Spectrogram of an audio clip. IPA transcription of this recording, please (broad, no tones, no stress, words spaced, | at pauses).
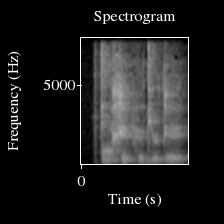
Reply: tɑ xɛ pʰəːdjə˞ɡɛː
